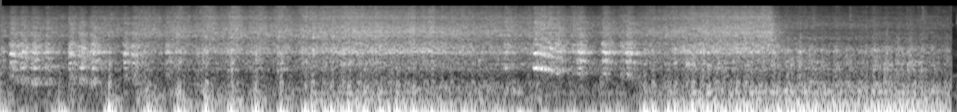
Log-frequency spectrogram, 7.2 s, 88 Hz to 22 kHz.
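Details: 1988 Acura Legend Honda V6 that sat 10 years, after a new ECU, fuel pump, cap, rotor, plug wires and fuel filter: a stumbling, uneven idle, running rough, before fitting rebuilt OEM injectors.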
